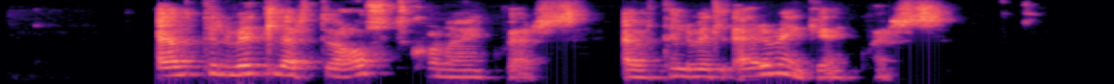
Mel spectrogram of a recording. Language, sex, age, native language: Icelandic, female, 50-59, Icelandic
